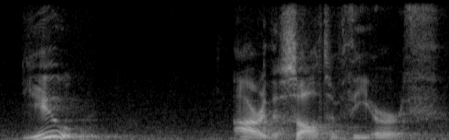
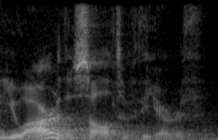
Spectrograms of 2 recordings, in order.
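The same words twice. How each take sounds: First: It is said as a forceful command. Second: It is said as a plain statement.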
